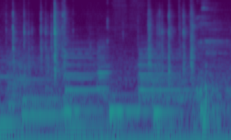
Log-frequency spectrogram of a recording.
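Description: Computer keyboard keys clicking, a few single presses and then a quick run of clicks near the end, over soft background music.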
